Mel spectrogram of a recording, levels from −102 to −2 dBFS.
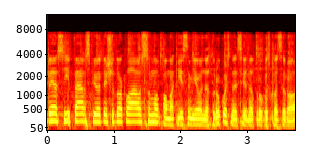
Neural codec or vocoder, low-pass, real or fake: codec, 16 kHz, 4 kbps, FunCodec, trained on LibriTTS, 50 frames a second; 7.2 kHz; fake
